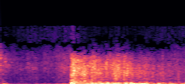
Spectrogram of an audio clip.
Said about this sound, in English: And now we drink to science at the sound of the spark-fired cannon.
